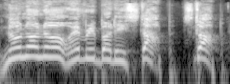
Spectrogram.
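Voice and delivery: high, panicked shout; acted urgent yelling; retold frantic command. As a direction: call out high to halt a mob. Retold Javier halting the mob.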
